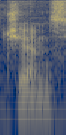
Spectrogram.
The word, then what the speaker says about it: gem: And we get a bunch of gems here. It's gems, not gems, right? Just making sure I'm not mispronouncing this one. Gem. Yeah, like jump.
